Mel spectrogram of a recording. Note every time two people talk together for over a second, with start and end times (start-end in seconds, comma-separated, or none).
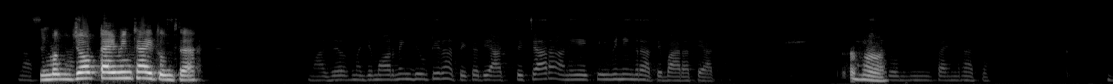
0.5-1.9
